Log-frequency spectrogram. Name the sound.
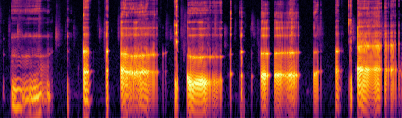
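burp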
